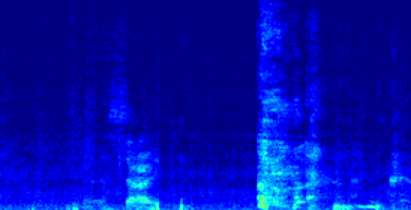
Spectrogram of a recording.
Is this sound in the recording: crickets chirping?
no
